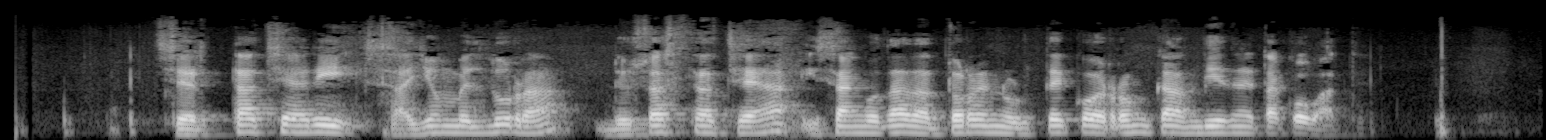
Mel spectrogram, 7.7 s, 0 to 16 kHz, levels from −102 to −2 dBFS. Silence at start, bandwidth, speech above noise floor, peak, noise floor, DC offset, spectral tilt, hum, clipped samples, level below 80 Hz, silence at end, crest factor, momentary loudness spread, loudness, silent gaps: 0.8 s; 10 kHz; 42 dB; -2 dBFS; -65 dBFS; under 0.1%; -5.5 dB/octave; none; under 0.1%; -68 dBFS; 0.5 s; 22 dB; 6 LU; -23 LUFS; none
